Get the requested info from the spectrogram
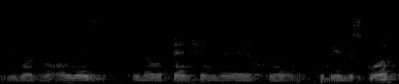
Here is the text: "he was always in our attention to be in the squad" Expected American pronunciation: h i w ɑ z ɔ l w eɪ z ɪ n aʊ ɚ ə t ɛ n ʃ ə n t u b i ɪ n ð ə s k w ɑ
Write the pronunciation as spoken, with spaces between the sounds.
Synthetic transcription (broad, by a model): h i w ɑ z ɔ l w eɪ z ɪ n aʊ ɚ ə t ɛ n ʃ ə n t u b i ɪ n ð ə s k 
